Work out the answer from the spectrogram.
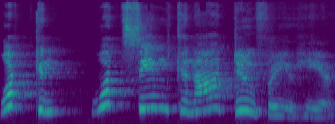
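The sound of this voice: A gruff, put-on character voice at extremely high pitch swings very widely in pitch while moving at a fairly slow pace.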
